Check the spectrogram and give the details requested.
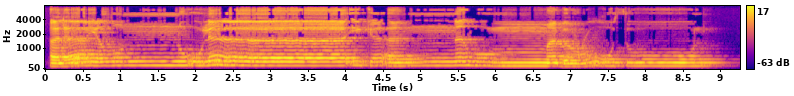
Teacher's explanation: حمزہ اقصى حلق سے بالجہر ادا کریں گے. لا الف متحد و حرکات لمبا ہے، لام باریک پڑھیں گے، الف مدہ بھی باریک ہے.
